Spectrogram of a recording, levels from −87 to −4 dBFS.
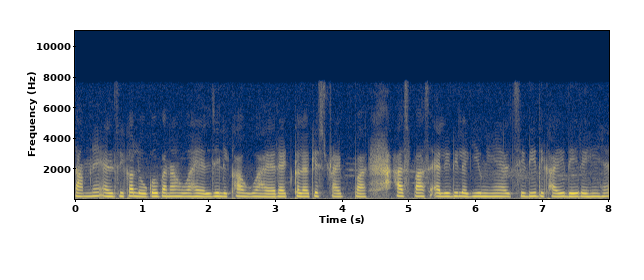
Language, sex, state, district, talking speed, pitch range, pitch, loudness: Hindi, female, Maharashtra, Chandrapur, 240 wpm, 205-220 Hz, 210 Hz, -17 LUFS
